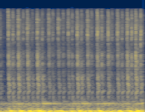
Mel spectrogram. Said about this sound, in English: You do you hear those big chonky clicks? Welcome to Luke Patrick's Clunky Clacky Keyboard Corner, where today we're enjoying the ASMR-infused sounds of Sam's brand new Razer keyboard with green switches. And let's just enjoy it for a second.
